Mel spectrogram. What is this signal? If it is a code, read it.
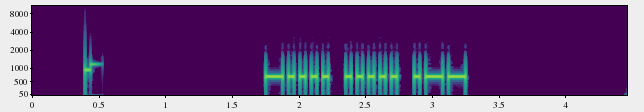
Morse code, heard as a keyed tone, about 28 wpm, 700 Hz. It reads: 65W
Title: Three Challenging Letter-Number Combinations 28wpm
